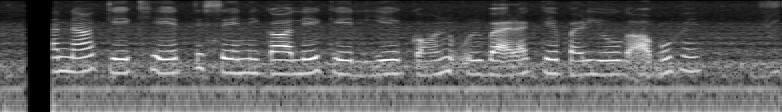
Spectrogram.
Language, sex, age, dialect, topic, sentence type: Magahi, female, 18-24, Southern, agriculture, question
